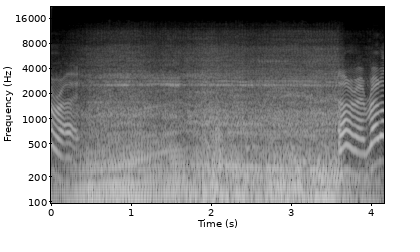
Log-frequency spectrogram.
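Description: A Harley-Davidson Iron 883 built as a cafe racer runs with a loud, close, steady engine drone throughout, holding a constant pitch. Faint speech-like tones rise and fall over it near the start and end.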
